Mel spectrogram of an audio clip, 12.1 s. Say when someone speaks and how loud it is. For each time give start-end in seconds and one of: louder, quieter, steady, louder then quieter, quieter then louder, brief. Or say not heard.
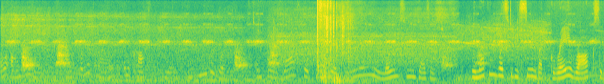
0.0-12.0 louder.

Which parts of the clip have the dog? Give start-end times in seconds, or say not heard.
0.4-1.5, 4.7-5.8, 8.8-9.9.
